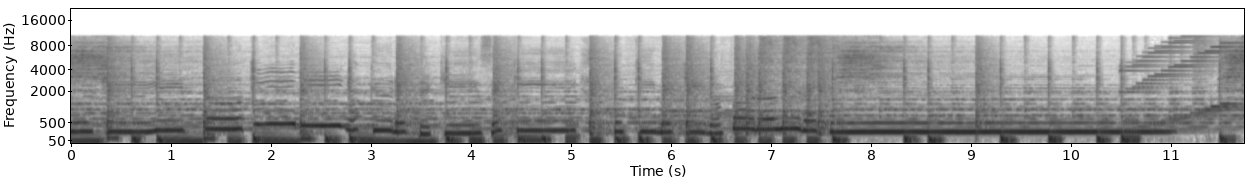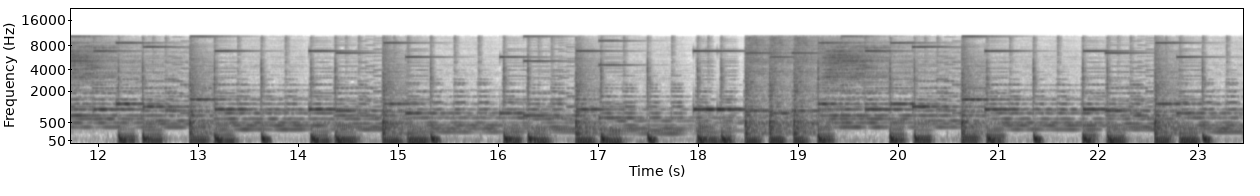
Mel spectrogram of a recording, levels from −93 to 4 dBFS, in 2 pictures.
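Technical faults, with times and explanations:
No technical faults can be heard anywhere in the clip. There is nothing to list by time or by type.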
